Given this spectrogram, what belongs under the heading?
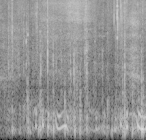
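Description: Domestic racing pigeons coo inside a loft, several birds giving soft, throaty, overlapping calls up close, with faint rustling and movement around them.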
